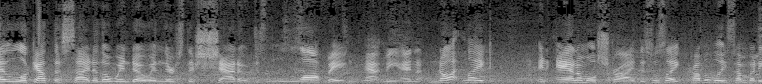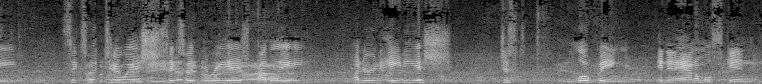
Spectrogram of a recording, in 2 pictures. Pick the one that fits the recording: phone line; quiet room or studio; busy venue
busy venue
